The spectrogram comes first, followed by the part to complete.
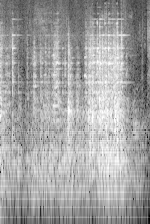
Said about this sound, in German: Bis dahin werde ich jetzt den Anker stramm setzen.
